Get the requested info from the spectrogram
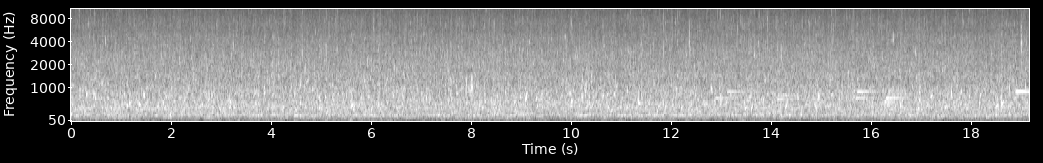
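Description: Faint, steady rush of flowing stream water, a soft nature-ambience bed. A few faint, soft sustained tones come in during the last several seconds.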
